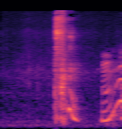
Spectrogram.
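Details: A three-day-old newborn who has the hiccups gives one sharp, hissing sneeze, then a brief whimpering cry: sneezing.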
